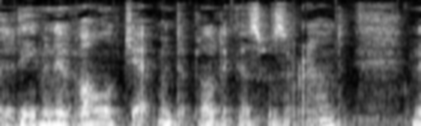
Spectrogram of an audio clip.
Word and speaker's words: diplodocus: tree like a tree trunk it's probably a diplodocus it's actually pronounced diplodocus i know i was disappointed as well does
